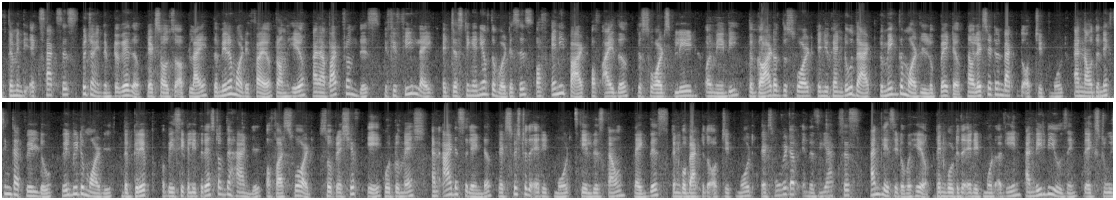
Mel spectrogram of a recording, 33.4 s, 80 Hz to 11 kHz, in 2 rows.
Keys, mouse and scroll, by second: 0.0 x, 2.6 Tab, 3.6-4.4 drag, 6.8 Tab, 8.1 alt+z, 10.5 g, 21.8 shift+a, 24.6 Tab, 25.2 s, 26.9 Tab, 28.8 g, 29.1 z, 31.7 Tab, 32.1 s.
